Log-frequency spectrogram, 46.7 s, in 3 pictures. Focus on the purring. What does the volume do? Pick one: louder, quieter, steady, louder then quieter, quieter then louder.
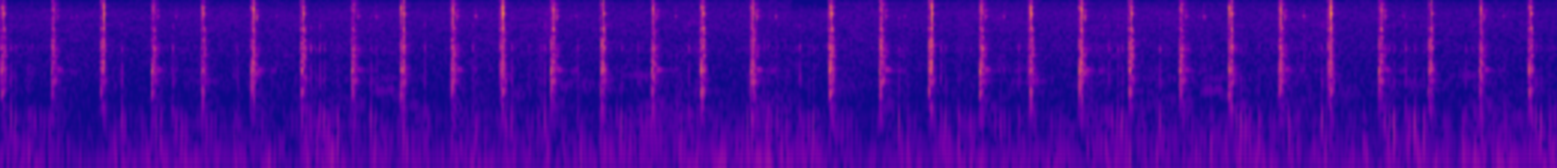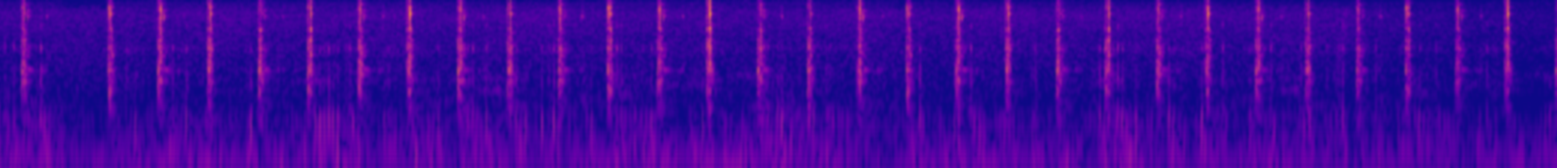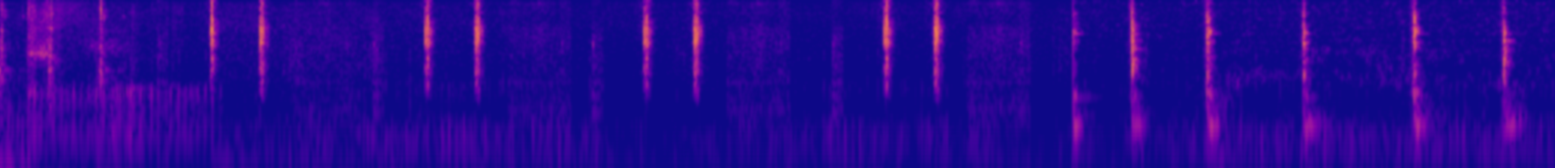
quieter.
